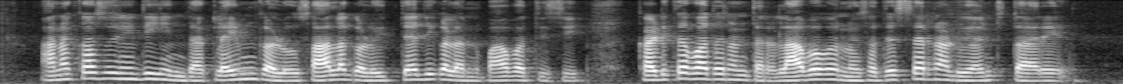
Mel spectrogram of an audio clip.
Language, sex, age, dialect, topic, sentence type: Kannada, female, 41-45, Coastal/Dakshin, banking, statement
